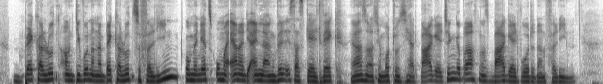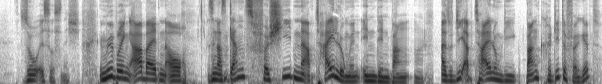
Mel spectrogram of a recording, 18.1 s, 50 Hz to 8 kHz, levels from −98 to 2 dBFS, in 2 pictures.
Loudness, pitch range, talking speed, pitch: -18 LUFS, 120-160 Hz, 195 wpm, 140 Hz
